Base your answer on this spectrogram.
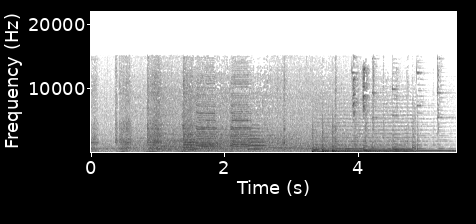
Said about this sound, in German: der Trabant ist das leiseste Auto der Welt. Wenn du drin sitzt, kannst du dir mit den Knien die Ohren zuhalten.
